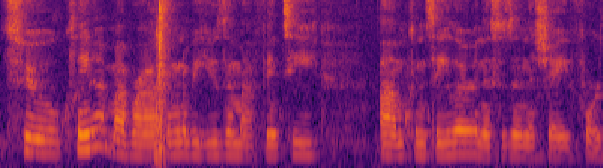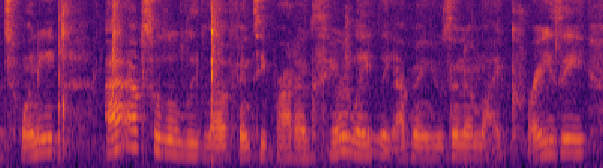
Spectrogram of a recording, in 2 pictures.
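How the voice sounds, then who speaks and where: Noticeable background noise sits under a woman talking at a fairly quick pace. Her pitch is fairly low, with ordinary pitch variation. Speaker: beauty vlogger. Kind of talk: makeup tutorial with casual chat. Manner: casual, chatty.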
